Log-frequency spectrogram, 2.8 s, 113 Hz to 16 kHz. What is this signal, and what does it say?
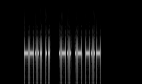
Morse code, heard as a keyed tone, about 46 wpm, 700 Hz. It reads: 7I LAX
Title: Winter Field Day Exchanges Encore 45wpm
